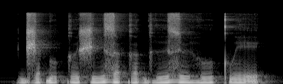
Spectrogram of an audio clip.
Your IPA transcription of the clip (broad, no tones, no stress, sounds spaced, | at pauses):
d͡ʒ ɐ ɠ u k ɵ ʃ i z ɐ k ɐ ɡʱ ɨ z ʉ ɦ u kʷʼ e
